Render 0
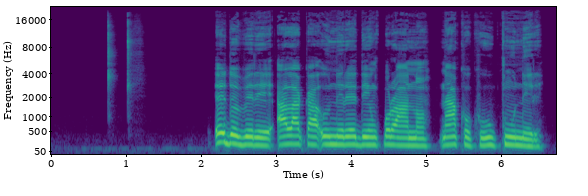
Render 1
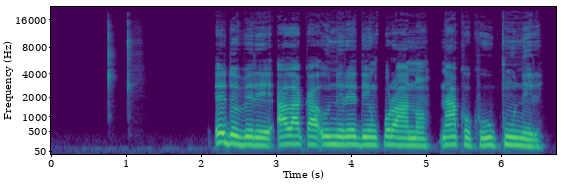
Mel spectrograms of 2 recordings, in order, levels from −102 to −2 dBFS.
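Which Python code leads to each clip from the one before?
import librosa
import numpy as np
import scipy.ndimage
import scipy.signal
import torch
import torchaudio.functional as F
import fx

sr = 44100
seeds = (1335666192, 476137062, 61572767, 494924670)

y = fx.high_shelf(x, sr, hz=9400.0, db=-5.5)
y = F.gain(torch.from_numpy(y), -1.0).numpy()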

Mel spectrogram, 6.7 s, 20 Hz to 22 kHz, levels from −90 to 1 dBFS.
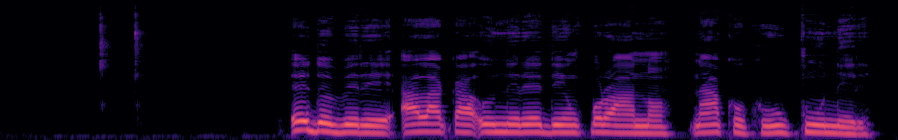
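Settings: y = fx.band_shelf(x, sr, hz=2200.0, db=-12.5, octaves=1.7)
y = F.gain(torch.from_numpy(y), -6.5).numpy()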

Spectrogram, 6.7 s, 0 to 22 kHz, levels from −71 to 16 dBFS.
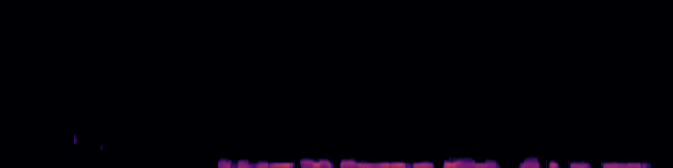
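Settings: y = fx.filter_sweep_bandpass(x, sr, from_hz=3700.0, to_hz=530.0, start_s=0.67, end_s=2.85, q=5.3)
y = F.gain(torch.from_numpy(y), 7.0).numpy()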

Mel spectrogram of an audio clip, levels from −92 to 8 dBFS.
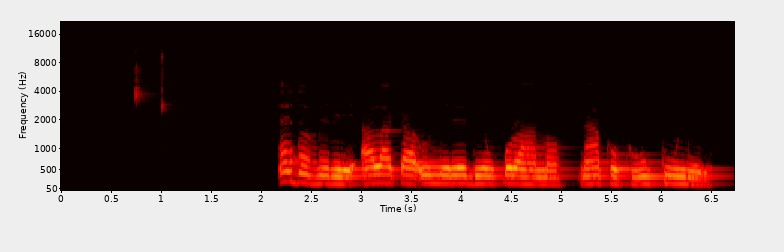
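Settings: y = fx.comb_fb(x, sr, f0_hz=170.0, decay_s=0.99, harmonics='all', damping=0.0, mix_pct=70)
y = F.gain(torch.from_numpy(y), 9.5).numpy()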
